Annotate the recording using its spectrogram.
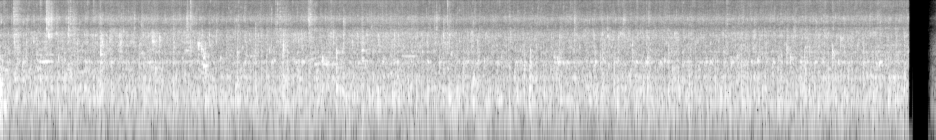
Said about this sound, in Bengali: ডালটা সিদ্ধ হওয়ার জন্য পরিমাণ মতো পানি দিয়েছি।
